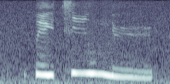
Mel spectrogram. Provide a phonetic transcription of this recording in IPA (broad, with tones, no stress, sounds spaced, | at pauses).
p e˨ j t͡s iː˧ w n̪ yː˨˩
